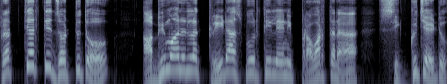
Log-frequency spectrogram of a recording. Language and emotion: Telugu, disgusted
